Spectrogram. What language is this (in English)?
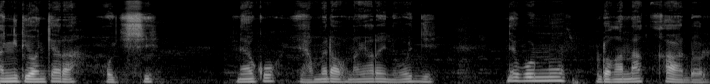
Masai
